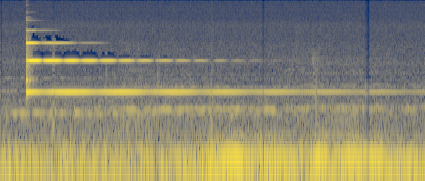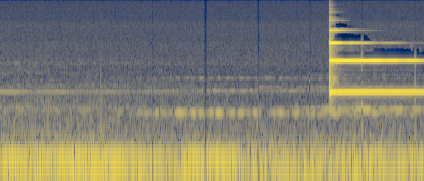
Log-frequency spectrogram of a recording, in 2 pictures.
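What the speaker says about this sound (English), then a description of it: "So I will chime." A meditation chime is struck twice, its clear, bright ring decaying slowly over many seconds in a quiet room with a low hum beneath. The second strike comes near the end.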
